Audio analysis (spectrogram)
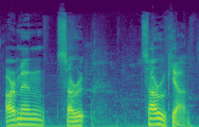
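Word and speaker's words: Arman Tsarukyan: mhm uh all right Armen s tarukan they made it clear that's how it's pronounced Split Decision Justice for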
